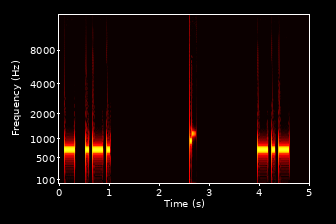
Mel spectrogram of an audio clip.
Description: Morse code, heard as a keyed tone, about 17 wpm, spaced as for 5 wpm, 700 Hz. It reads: TRK
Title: USA Call Signs - 6x Character Spacing - 17wpm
